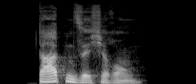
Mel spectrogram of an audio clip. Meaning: 1. backup (the act of making a backup copy) 2. backup (the result of making a backup copy)
- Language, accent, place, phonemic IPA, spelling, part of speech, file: German, Germany, Berlin, /ˈdaːtənˌzɪçəʁʊŋ/, Datensicherung, noun, De-Datensicherung.ogg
